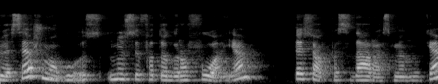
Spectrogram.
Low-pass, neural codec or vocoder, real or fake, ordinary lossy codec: 10.8 kHz; none; real; Opus, 64 kbps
